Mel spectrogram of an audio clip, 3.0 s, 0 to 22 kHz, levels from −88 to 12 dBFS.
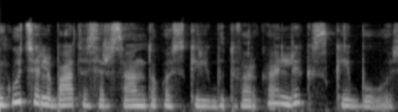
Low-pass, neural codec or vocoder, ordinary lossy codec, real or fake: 9.9 kHz; none; Opus, 64 kbps; real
